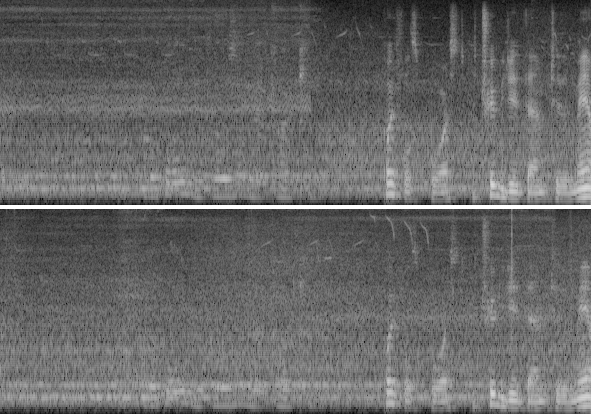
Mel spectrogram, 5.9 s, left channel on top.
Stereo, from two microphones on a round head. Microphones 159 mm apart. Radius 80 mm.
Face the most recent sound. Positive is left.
turn(degrees=25)  # may be behind; listen again after turning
